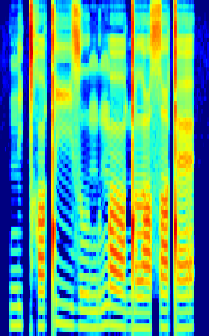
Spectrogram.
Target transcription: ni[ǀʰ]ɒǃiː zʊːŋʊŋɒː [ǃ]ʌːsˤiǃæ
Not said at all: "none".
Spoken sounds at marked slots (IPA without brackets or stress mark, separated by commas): ǀʰ, ŋ͡ǃ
